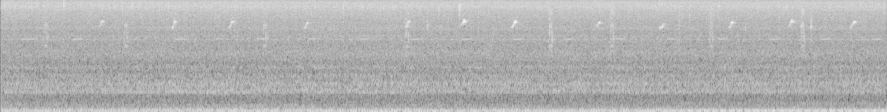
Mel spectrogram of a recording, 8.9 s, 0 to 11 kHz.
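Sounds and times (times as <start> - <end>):
stonechat calling: 0.2 - 8.8.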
